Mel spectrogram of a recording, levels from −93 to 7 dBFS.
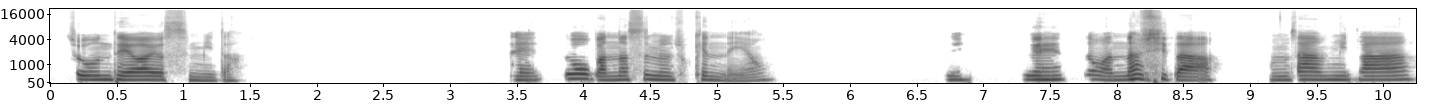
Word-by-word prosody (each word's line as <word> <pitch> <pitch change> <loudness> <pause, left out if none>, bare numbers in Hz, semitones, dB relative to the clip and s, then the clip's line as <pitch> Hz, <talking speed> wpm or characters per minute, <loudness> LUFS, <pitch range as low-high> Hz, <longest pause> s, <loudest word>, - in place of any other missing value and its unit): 좋은 210 -1 +1
대화였습니다. 190 -5 +1 2.0
네. 195 0 -4 0.2
또 250 0 +4
만났으면 200 +1 0
좋겠네요. 185 -1 -9 1.3
네. 195 -1 -5 0.5
네. 210 0 +3 0.2
또 225 - -2
만납시다. 195 -2 +2 0.4
감사합니다. 205 +1 +1
200 Hz, 175 characters per minute, -27 LUFS, 190-210 Hz, 2.0 s, 또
